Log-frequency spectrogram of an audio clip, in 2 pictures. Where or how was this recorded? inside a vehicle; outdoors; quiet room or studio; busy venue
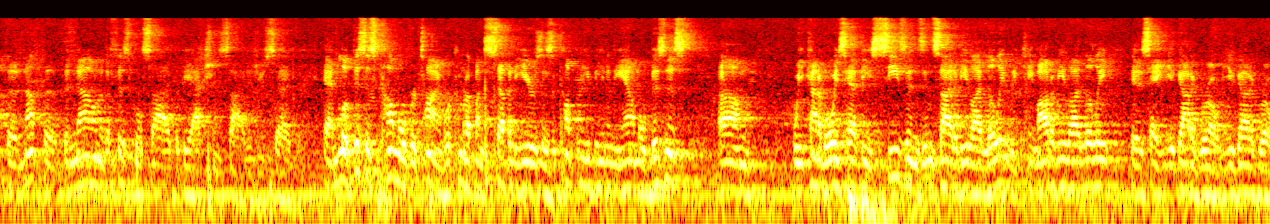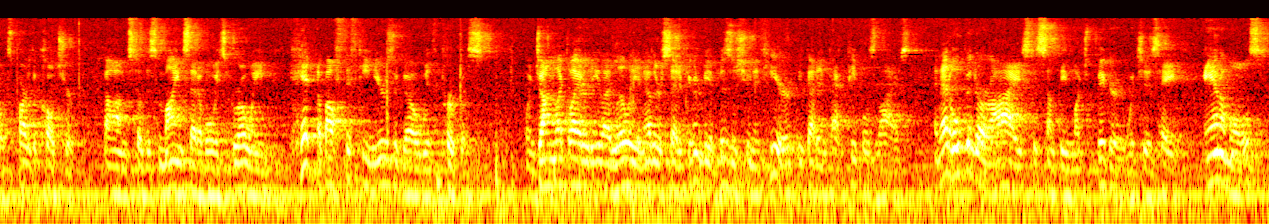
busy venue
